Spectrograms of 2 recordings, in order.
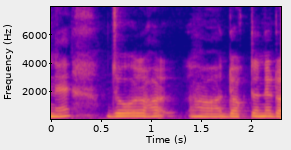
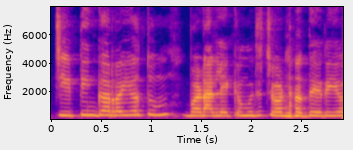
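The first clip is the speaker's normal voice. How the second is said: imitating the family's indignant accusation, higher and a bit louder; teasing mock protest, raised pitch; mock outrage; 3 semitones higher, 5 dB louder than usual. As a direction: playfully act out the father and daughter crying cheating. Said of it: "दोनों बाप बेटी भड़क गए".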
